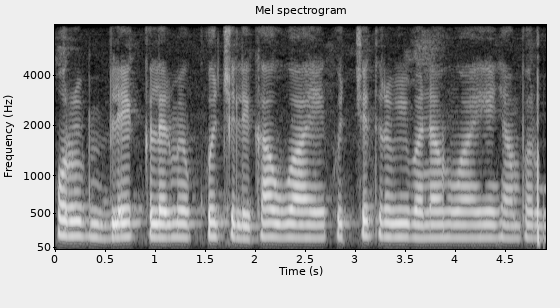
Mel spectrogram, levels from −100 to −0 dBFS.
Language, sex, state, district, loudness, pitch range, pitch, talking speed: Hindi, female, Bihar, Patna, -18 LUFS, 175-185 Hz, 180 Hz, 220 wpm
